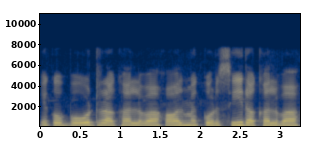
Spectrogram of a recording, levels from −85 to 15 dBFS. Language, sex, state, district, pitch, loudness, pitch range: Hindi, female, Bihar, Kishanganj, 210 Hz, -16 LUFS, 205-220 Hz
